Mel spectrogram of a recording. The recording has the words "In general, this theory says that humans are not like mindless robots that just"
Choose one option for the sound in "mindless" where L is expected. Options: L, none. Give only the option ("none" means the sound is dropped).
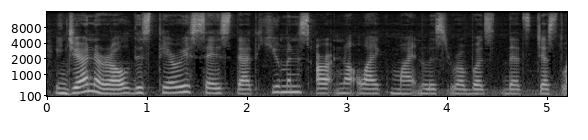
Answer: L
